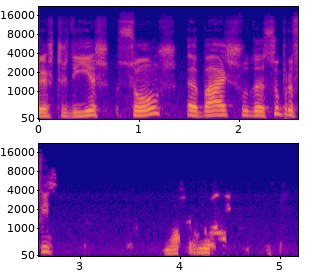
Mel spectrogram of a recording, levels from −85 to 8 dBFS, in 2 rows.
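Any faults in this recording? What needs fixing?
The speech drops sharply, by about 35 dB at its deepest, from 2.69 to 3.19 s and again from 3.68 s to the end. This is likely speech suppressed in double talk: with both sides talking at once, the echo canceller mistook the near talker for loudspeaker echo and attenuated everything. To prevent it, tune the double-talk detector so that strong near-end energy holds the suppressor off rather than triggering it.

From 4.17 to 4.48 s a second voice comes through, about 10 dB below the talker. This is likely the other side's voice leaking through: the loudspeaker signal reached the microphone and the echo canceller left a residual, heard here as a short scrap. To prevent it, give the adaptive filter enough tail length and convergence time, and lower the loudspeaker level or improve acoustic isolation.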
